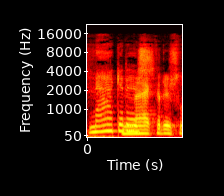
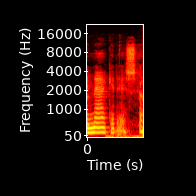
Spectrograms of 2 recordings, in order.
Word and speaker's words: Natchitoches: During my junior year, I actually was a sort of a pastor of a little church outside of Natchitoches, Louisiana. – Natchitoches, Louisiana. – Did I say it right? – Yes, you did. – Okay, Natchitoches.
